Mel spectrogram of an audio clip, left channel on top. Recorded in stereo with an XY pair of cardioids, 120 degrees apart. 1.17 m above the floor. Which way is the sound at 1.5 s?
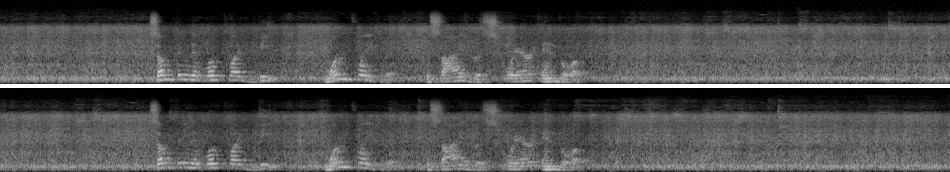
20° left.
